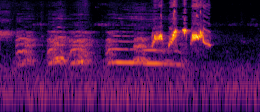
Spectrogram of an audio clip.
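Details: Red-whiskered bulbul giving one quick, loud phrase of four sharp, bubbly whistled notes, preceded by a rooster's hoarse, drawn-out crow in the background.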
